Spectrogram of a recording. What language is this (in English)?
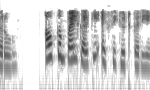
Punjabi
